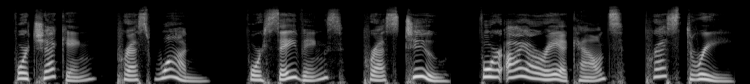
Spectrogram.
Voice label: IVR, Banking Choices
